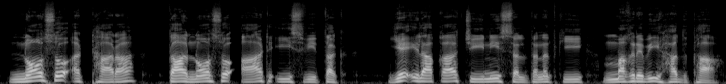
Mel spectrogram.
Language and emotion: Urdu, neutral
